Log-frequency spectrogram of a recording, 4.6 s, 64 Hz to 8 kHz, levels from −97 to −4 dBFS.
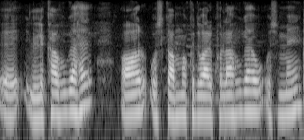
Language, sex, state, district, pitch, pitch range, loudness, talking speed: Hindi, male, Uttar Pradesh, Muzaffarnagar, 155 Hz, 150-170 Hz, -27 LUFS, 170 wpm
